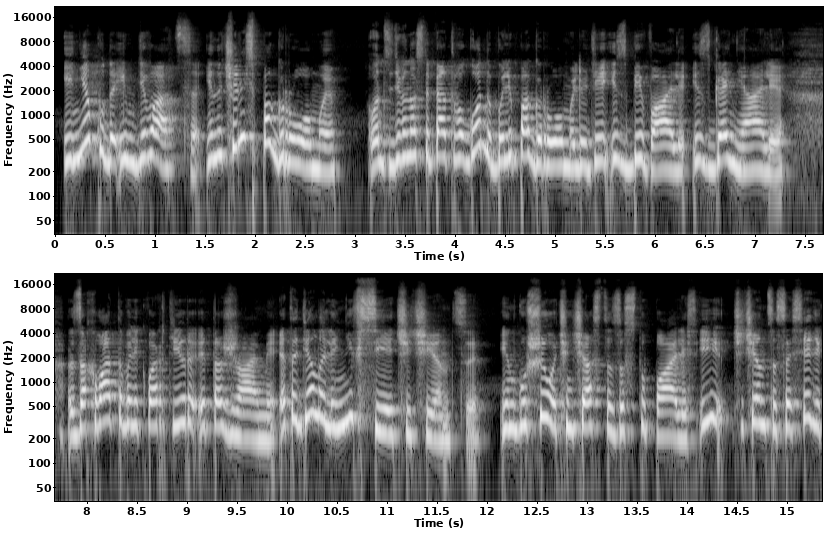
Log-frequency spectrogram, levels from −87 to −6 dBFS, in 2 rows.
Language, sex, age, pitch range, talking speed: Russian, female, 30-49, 225-290 Hz, 115 wpm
